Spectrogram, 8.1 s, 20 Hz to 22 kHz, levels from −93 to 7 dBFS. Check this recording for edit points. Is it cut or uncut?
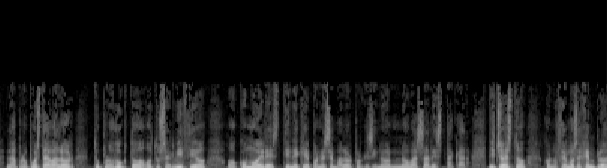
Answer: cut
